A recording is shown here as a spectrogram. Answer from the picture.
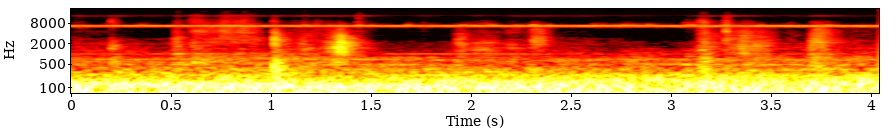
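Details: A pet cricket gives a steady, thin, high-pitched trill over heavy low rumbling and handling noise.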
